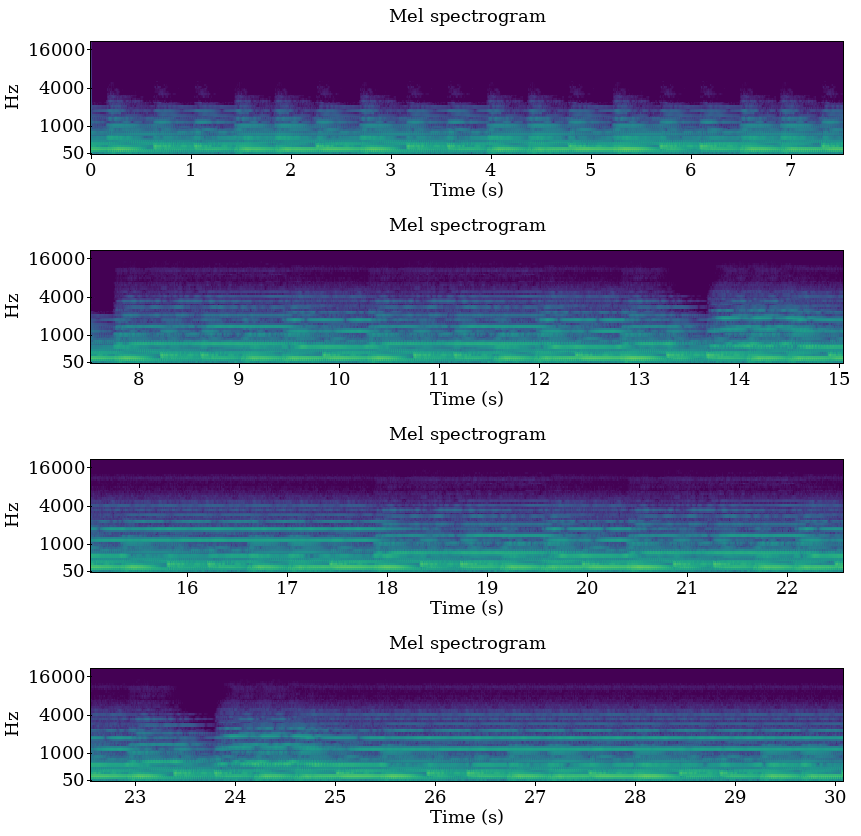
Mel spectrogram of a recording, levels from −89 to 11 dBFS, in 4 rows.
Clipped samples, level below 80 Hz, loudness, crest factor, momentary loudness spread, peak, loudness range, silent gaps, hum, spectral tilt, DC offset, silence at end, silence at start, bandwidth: under 0.1%; -46 dBFS; -22 LUFS; 12 dB; 6 LU; -8 dBFS; 2 LU; none; 50 Hz at -45 dBFS; -10 dB/octave; under 0.1%; 0 s; 0 s; 5 kHz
